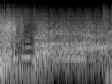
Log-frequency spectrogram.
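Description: A cartoon monster's roar, loud at the start and falling in pitch over about half a second, over dramatic background music that carries on through the rest.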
